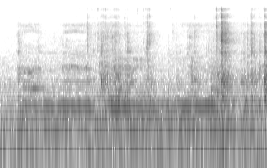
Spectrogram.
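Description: Small makeup items clicking and rattling against a bathroom counter as they are sorted through by hand, with several sharp clicks, the loudest near the end, over a steady held tone.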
